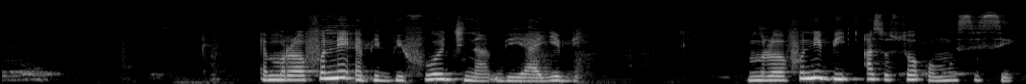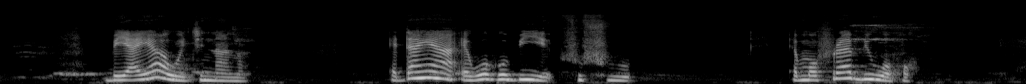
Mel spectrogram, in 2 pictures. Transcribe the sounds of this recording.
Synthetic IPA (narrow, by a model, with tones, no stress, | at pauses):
ɛ˨mʊ˨ɾɔ˨fʊ˦nɪ̃˦ʔæ˨bi˨bi˨fʊ˦o˦d͡ʑi˨nã˨be˨a˨jɛ˦bi˨ | m̩˨mʊ˨ɾɔ˨fʊ˦nɪ̃˦bi˦a˦sʊ˨sɔ˦ʔɔ˨mũ˦sɪ˦se˨ | be˨a˨jɛ˦a˨wɔ˨d͡ʑi˨nã˨nʊ̃˨ | ɛ˨dã˦n˦a˦˨ʔɛ˨wɔ˦ɦɔ˦bi˦jɛ˨fu˨fu˦o˦ | ɛ˨mɔ̃˨fɾa˦bi˦wɔ˨hɔ˨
